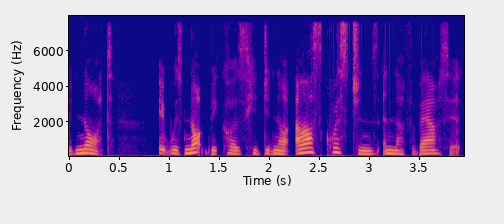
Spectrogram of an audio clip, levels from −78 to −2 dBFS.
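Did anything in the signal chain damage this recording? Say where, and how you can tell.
Yes. From 2.56 s to the end, a rough 25 Hz buzz, a rapid train of ticks every 40 ms, rides on the speech and follows the signal rather than sitting underneath it. That points to the sample-rate conversion stage, a resampler restarted on every block: the 48 kHz to 16 kHz conversion was done block by block without carrying filter history across, so each 40 ms boundary gets a small discontinuity that repeats at the block rate.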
